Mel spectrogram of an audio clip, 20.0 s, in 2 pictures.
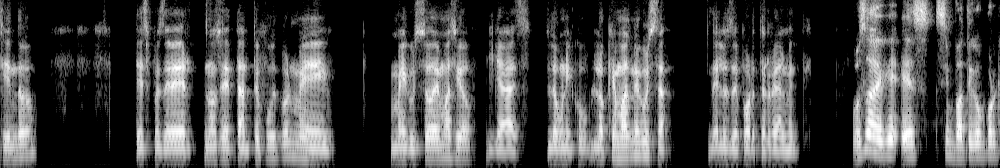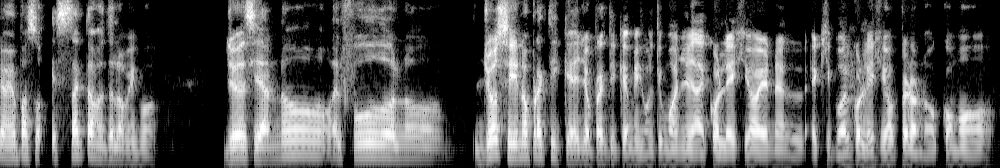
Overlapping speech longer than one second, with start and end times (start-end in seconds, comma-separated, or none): none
